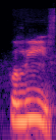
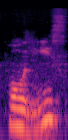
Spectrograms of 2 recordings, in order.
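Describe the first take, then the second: First: The stress is on the second syllable. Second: The stress is on the first syllable. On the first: The speaker calls it right. "So the stress is on the second syllable" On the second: The speaker calls it wrong. "not police"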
